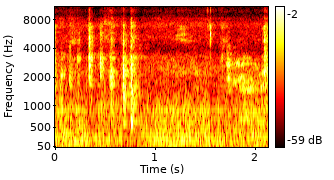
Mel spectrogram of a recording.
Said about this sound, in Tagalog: Nagtatype sa backstage si Limor, eh.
